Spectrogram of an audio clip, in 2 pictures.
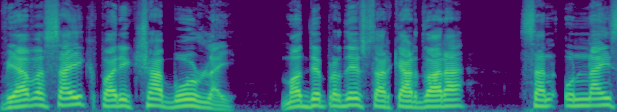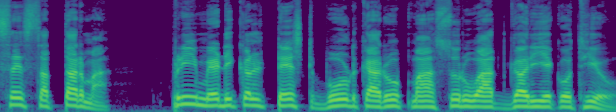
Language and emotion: Nepali, neutral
